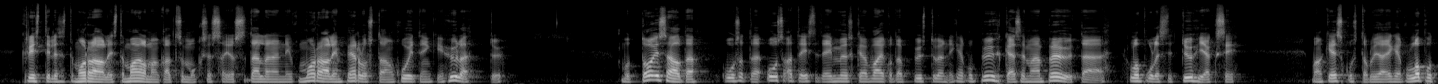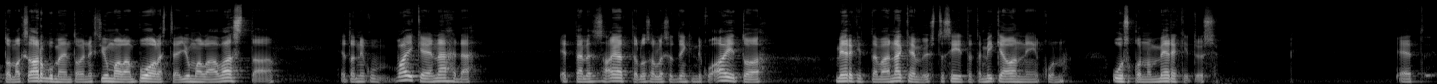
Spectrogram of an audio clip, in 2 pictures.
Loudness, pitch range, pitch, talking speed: -25 LUFS, 125-150 Hz, 135 Hz, 125 wpm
